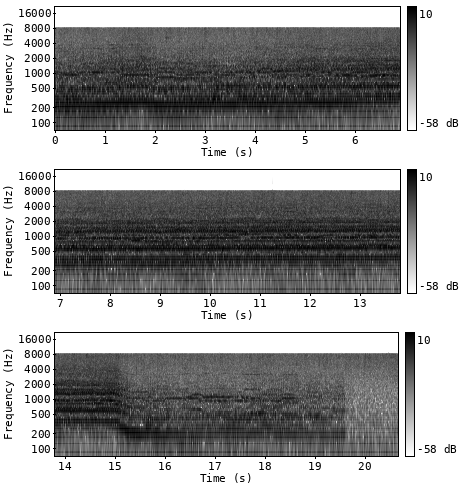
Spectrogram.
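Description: A car engine hums steadily at high revs, then drops in pitch and cuts out.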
